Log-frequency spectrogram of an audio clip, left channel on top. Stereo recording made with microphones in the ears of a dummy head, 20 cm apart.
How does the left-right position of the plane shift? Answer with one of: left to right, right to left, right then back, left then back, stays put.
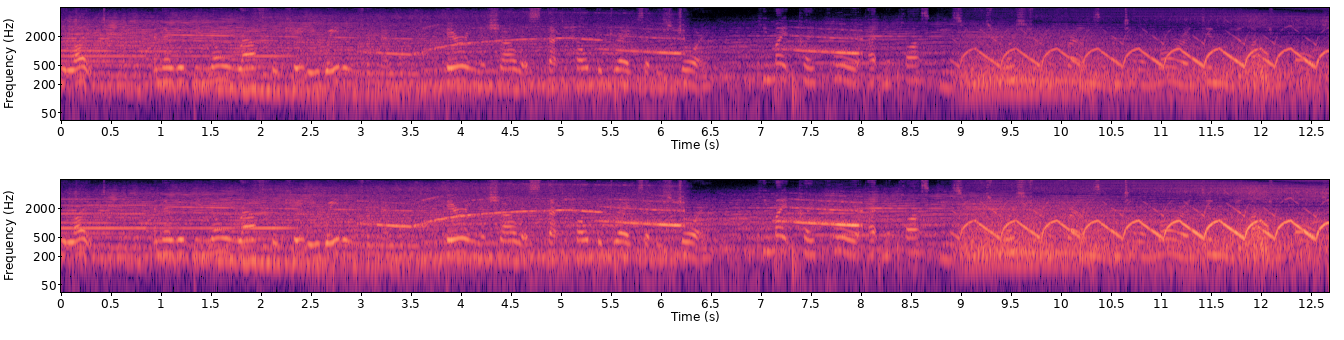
left to right.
